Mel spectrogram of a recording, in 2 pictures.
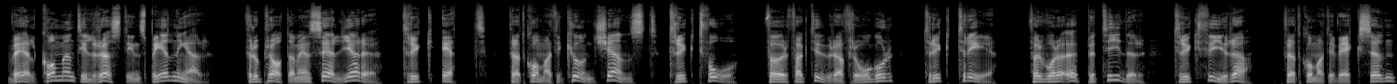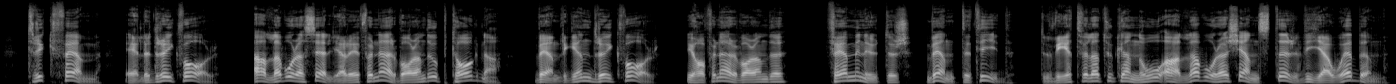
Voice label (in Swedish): SV IVR; IVR/Phone systems; Male; Swedish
